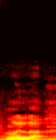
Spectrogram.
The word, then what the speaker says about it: Islay: that are between 7 and 10 years old Isa the island where this whiskey is produced I it's pronounced Isa although it's spelled iay is the southern most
